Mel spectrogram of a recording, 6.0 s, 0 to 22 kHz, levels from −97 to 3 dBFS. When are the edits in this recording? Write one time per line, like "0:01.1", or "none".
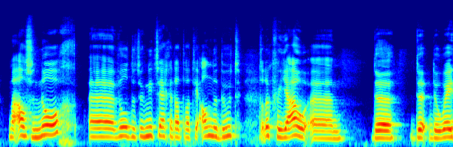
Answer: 0:03.4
